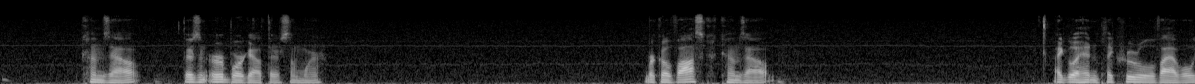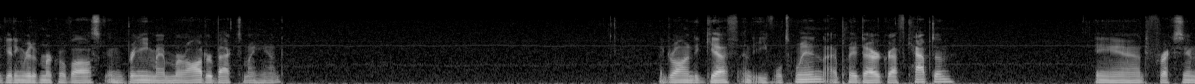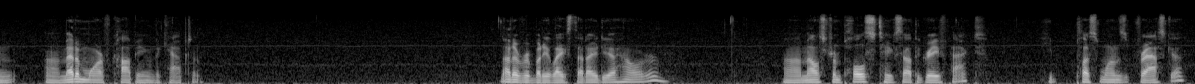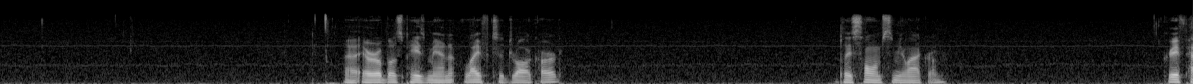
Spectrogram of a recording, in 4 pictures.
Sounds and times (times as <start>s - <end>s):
Speech: 0.8s - 3.3s, 6.4s - 7.9s, 10.4s - 14.8s, 18.5s - 21.6s, 22.9s - 26.0s, 28.9s - 30.7s, 31.7s - 35.8s, 39.2s - 41.5s, 44.2s - 45.4s, 47.4s - 47.7s.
